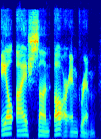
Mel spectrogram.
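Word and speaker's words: Alison Arngrim: Allison Argrim, pronounced Alish son, A R Grim, was born on January 18th, 1962 in New York City.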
